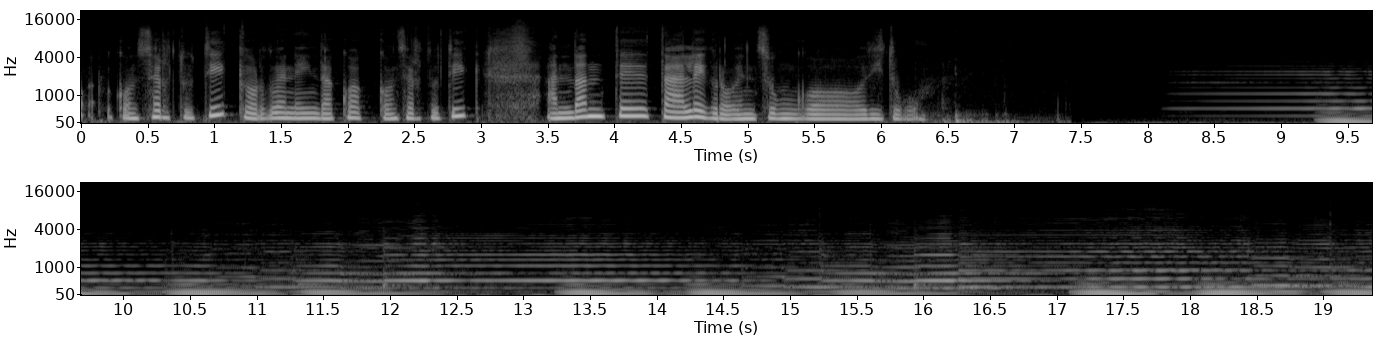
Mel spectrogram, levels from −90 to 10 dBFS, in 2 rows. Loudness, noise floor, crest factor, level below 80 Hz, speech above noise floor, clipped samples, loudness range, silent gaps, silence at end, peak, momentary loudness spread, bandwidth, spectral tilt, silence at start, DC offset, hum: -31 LUFS; -74 dBFS; 18 dB; -44 dBFS; 47 dB; under 0.1%; 15 LU; none; 0 s; -14 dBFS; 21 LU; 11 kHz; -8.5 dB/octave; 0.05 s; under 0.1%; none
